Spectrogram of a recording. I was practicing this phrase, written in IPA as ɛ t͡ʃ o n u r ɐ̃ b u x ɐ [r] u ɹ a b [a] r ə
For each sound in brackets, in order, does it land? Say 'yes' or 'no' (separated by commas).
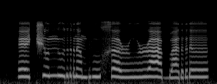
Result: no, yes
